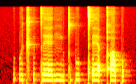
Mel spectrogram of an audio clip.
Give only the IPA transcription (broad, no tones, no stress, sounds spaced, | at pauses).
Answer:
ʔ u t͡ʃʼ ʏ t̪ ɛː ŋ͡m ʏ tʷ ɪ p u p tʼ ɛː ʔ qʼ ɔ p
